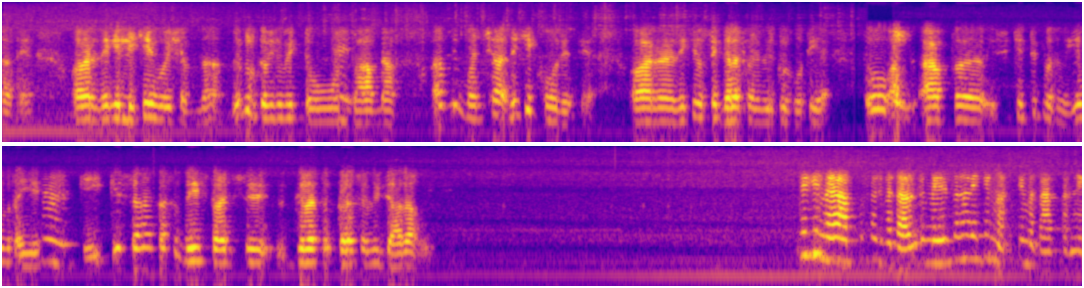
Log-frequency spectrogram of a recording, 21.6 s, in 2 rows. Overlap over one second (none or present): none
